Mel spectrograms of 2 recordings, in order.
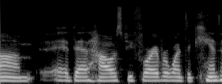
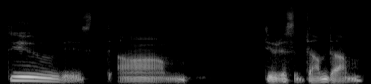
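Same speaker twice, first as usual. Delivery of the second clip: much lower and very slow, dragged out; mock dumb voice; 6 dB quieter, slower than usual. Host mocking the fired trooper as dumb, lower slow drawl. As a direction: drawl it low like a dimwit. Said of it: "repeats dumb in put-on voice".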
